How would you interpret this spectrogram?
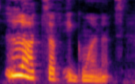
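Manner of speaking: ordinary delivery, nothing marked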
